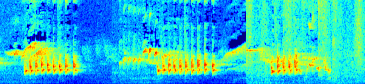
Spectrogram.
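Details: Trucukan, the sooty-headed bulbul, calling to lure wild bulbuls: three harsh, fast trilled bursts about a second long, each introduced by a rising whistle, with light background hiss.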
